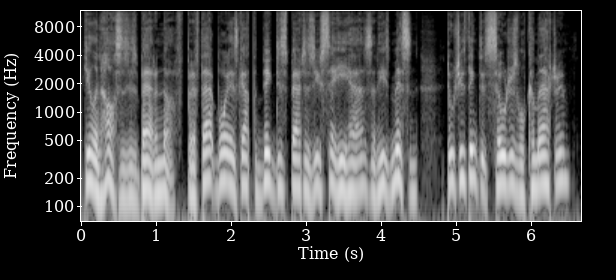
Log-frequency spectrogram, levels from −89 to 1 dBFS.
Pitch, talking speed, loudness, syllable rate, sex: 150 Hz, 270 wpm, -17 LUFS, 6.2 syllables/s, male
